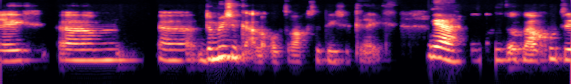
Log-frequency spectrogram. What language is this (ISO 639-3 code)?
nld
